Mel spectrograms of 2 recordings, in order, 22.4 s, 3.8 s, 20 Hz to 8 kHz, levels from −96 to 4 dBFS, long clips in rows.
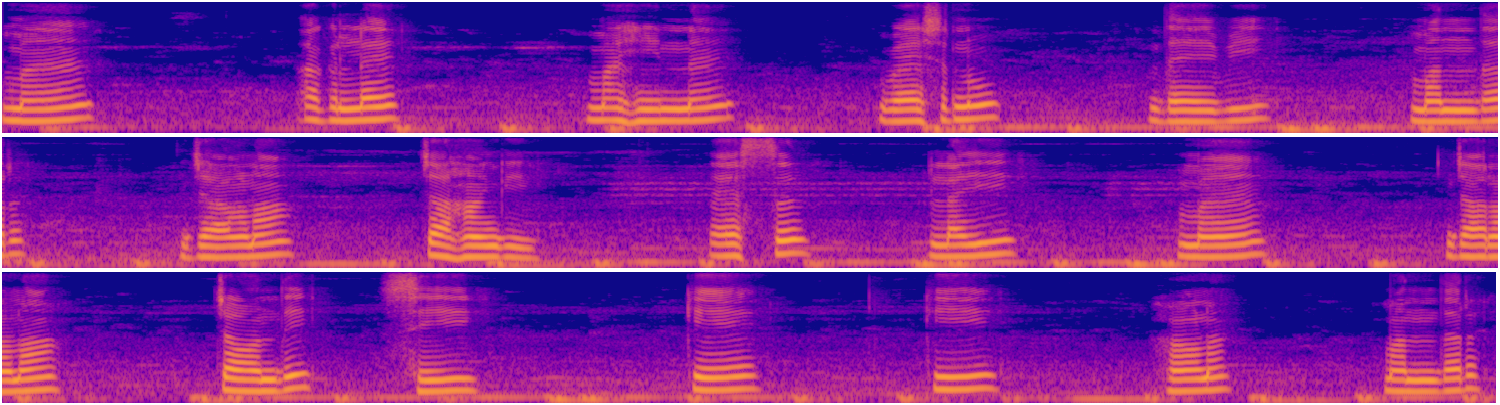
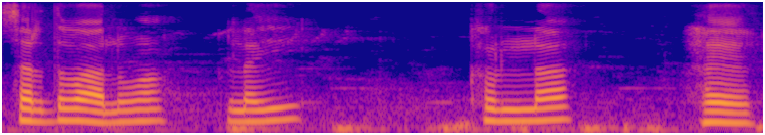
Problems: none marked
